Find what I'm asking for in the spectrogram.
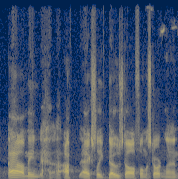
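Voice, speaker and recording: A man with a Louisiana accent speaks in a dark, mellow tone. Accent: US Southern (Louisiana). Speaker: off-road racer. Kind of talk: live interview. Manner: relaxed, halting with fillers.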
